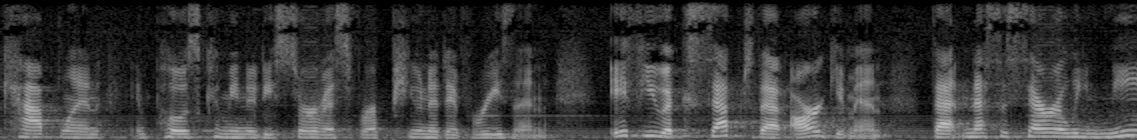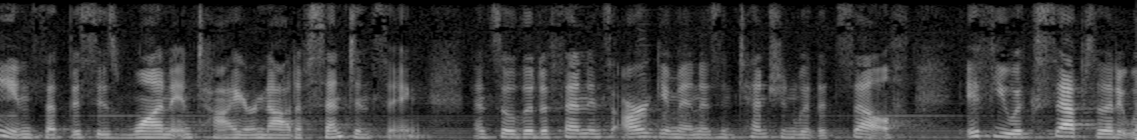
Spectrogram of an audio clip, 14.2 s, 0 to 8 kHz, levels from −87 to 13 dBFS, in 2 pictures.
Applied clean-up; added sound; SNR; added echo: neural separator model SepFormer DNS4.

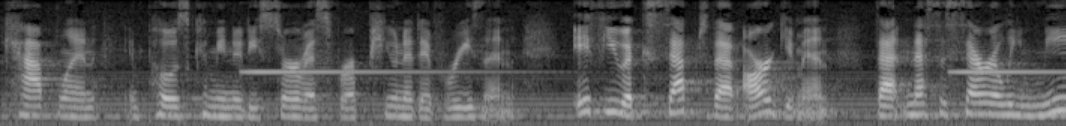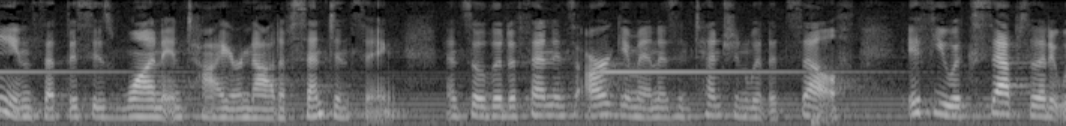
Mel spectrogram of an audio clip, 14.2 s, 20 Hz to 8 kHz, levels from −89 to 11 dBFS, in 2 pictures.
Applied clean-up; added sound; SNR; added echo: none; Keyboard (musical); 15 dB; none.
